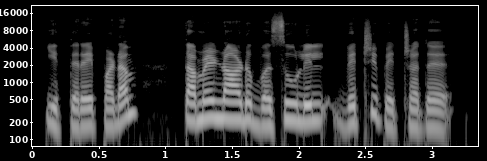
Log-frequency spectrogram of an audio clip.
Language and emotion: Tamil, neutral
